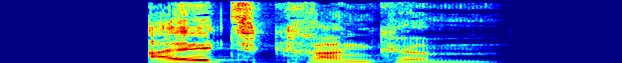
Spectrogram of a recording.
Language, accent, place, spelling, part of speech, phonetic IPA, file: German, Germany, Berlin, altkrankem, adjective, [ˈaltˌkʁaŋkəm], De-altkrankem.ogg
- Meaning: strong dative masculine/neuter singular of altkrank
